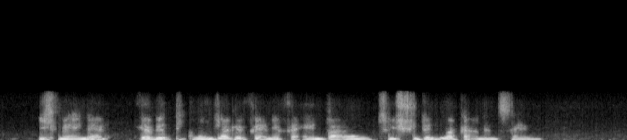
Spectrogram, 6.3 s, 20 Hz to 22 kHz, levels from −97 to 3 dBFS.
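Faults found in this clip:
AMR wideband (HD Voice) codec, throughout: rough, raspy speech, no content above 7.8 kHz; heavy damage fits the lowest 6.6 kbit/s mode's coarse pulse-driven excitation.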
